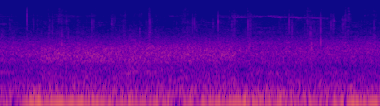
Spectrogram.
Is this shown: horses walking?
yes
